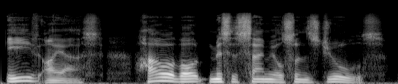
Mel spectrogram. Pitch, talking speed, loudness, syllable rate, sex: 120 Hz, 120 wpm, -16 LUFS, 4.4 syllables/s, male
